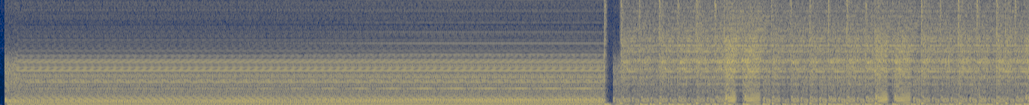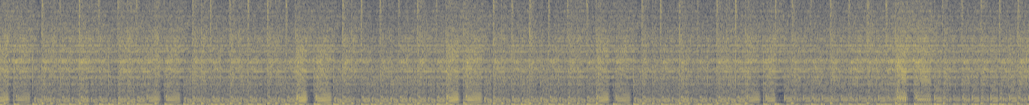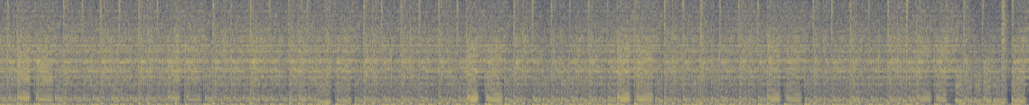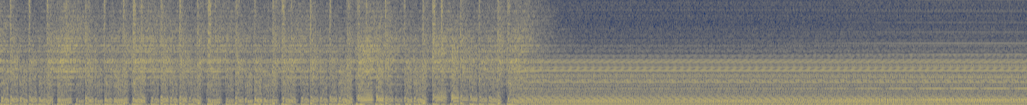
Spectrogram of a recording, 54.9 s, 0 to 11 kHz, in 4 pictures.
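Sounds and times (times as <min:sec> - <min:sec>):
Gravis Ultrasound PNP sound card test with classic patches: 0:00.0 - 0:54.8.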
